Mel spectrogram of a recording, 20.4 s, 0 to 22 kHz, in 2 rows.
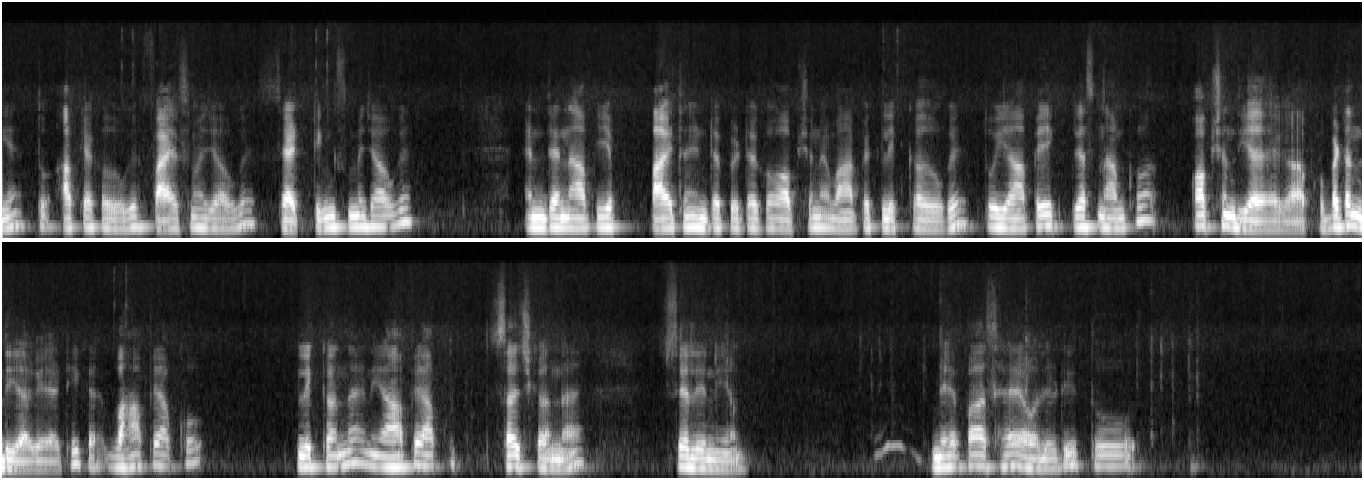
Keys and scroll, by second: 13.5 typing, 15.0-19.6 typing.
